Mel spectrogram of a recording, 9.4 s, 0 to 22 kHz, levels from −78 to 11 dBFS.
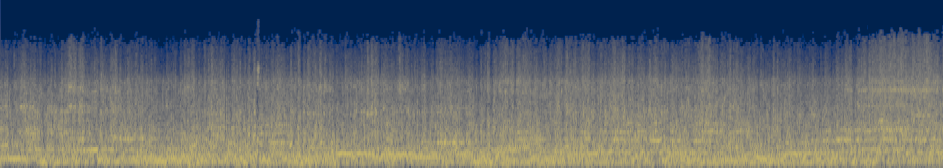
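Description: The whole audio carries plainly audible codec damage, likely MP3 compression: faint detail flickers in and out between frames, giving a watery, swirling texture and smeared attacks that fit a bitrate around 64 kbps. Unlike broadband noise or hiss, it rises and falls with the sound itself. From 2.55 to 2.59 s, damaged data in the compressed stream produces a brief glitch as the decoder loses sync and resynchronises. A plain dropout would instead leave silence or a click.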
